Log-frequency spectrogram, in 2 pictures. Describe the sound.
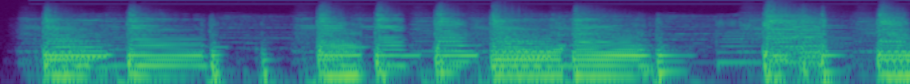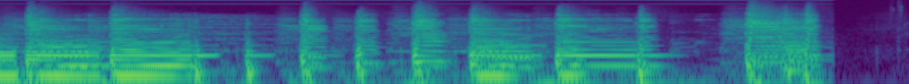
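An isolated funky electric guitar riff from a song stem plays alone with loud, tightly chopped rhythmic chords and short gaps between phrases, its tone coloured by effects and slight distortion.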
